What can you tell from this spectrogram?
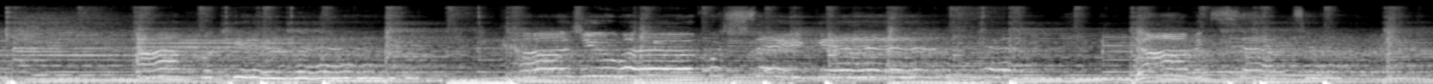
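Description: Church worship music: a sung melody with vibrato over a band with a steady bass line and regular drum hits.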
